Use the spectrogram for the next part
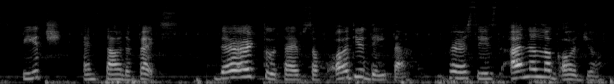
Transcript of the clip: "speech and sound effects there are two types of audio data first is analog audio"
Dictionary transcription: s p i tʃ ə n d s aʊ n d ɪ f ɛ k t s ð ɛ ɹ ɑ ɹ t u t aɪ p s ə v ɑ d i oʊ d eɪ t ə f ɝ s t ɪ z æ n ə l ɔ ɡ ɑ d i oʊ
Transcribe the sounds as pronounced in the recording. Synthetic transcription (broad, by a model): s p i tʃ ə n d s aʊ n d ɪ f ɛ k t s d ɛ ɹ ɑ ɹ t u t aɪ p s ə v ɑ d i oʊ d eɪ t ə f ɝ s ɪ s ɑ n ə l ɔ ɡ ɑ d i oʊ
